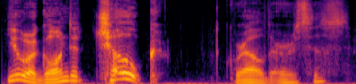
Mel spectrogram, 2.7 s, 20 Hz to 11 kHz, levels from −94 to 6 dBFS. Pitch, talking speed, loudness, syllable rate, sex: 135 Hz, 155 wpm, -16 LUFS, 5.0 syllables/s, male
